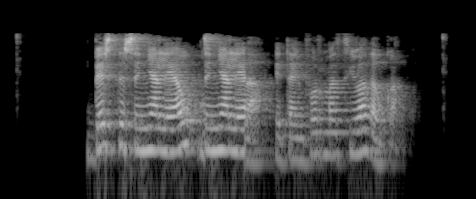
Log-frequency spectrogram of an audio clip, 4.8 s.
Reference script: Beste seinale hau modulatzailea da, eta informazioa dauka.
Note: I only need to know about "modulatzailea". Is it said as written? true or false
false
